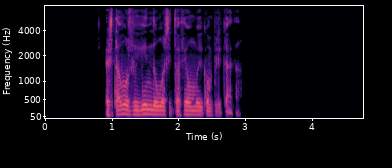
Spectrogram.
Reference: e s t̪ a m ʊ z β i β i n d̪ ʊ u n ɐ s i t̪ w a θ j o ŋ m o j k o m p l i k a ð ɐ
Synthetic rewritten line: e s t̪ a m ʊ z β i β i n d̪ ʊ u ŋ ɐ s i t̪ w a θ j o ŋ m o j k o m p l i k a ð ɐ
